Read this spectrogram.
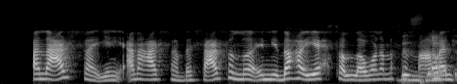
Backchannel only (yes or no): no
